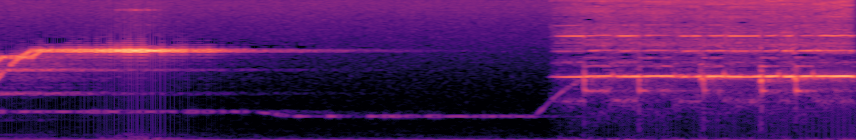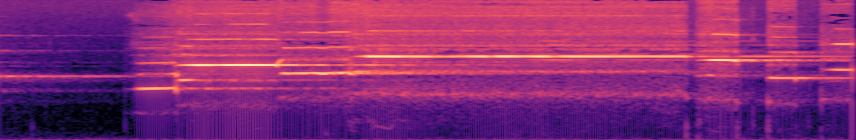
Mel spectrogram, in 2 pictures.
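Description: Contemporary music for flute and electronic tape. A high held tone fades out and the sound drops almost to silence, leaving a faint low held tone. A rapidly flickering held note enters near the three-second mark, and about five seconds in a louder, dense layer of many held high tones with breathy noise comes in.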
